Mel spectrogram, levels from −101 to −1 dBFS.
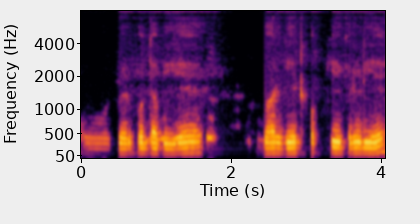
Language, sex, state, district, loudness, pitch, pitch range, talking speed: Rajasthani, male, Rajasthan, Nagaur, -18 LUFS, 110 Hz, 105-115 Hz, 145 wpm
